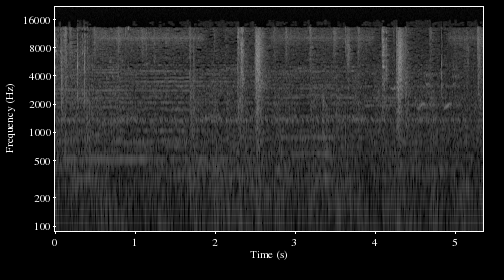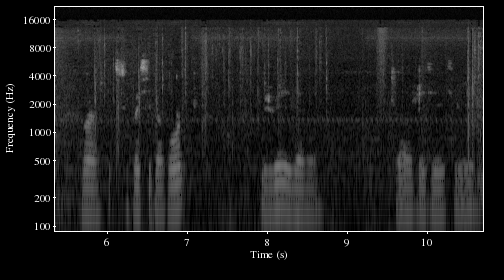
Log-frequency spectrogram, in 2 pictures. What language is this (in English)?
French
